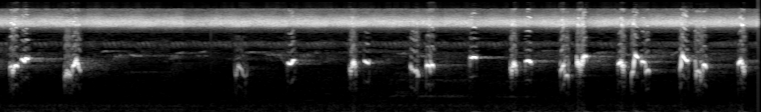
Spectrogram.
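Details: In the morning a sooty-headed bulbul calls to its companions, giving scattered then tightly spaced bubbly, slurred notes that build toward the end, over a constant high-pitched hiss.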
